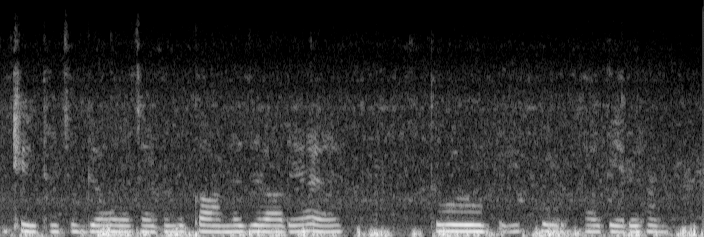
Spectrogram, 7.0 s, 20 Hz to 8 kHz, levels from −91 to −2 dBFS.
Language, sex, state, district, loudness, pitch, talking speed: Punjabi, female, Punjab, Fazilka, -18 LUFS, 210 Hz, 155 wpm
